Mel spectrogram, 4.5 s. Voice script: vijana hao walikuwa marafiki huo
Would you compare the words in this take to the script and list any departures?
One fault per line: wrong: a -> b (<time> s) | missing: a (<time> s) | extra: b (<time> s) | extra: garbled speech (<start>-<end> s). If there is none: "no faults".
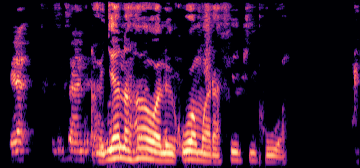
no faults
